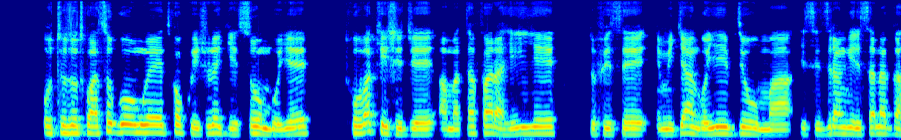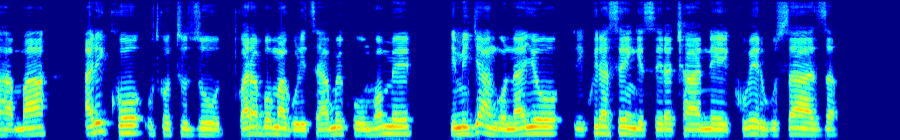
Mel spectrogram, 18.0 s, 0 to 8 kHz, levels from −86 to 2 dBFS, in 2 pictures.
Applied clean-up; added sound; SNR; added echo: none; none; none; none.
